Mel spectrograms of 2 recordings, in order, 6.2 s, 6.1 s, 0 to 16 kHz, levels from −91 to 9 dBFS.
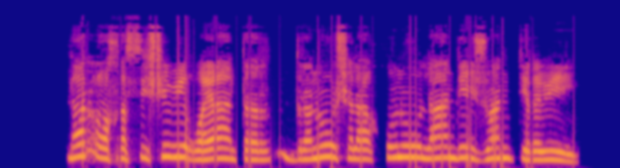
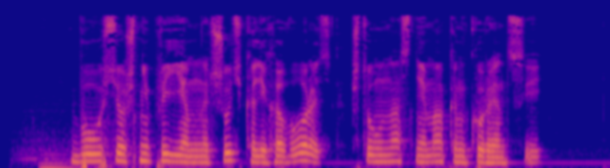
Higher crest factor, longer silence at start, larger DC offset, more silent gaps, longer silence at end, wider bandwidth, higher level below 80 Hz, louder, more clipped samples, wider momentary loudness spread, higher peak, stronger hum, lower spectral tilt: about the same, 18 dB vs 16 dB; first, 0.7 s vs 0.4 s; neither; neither; second, 0.4 s vs 0.7 s; about the same, 11 kHz vs 11.5 kHz; about the same, -50 dBFS vs -50 dBFS; first, -17 LUFS vs -31 LUFS; neither; second, 6 LU vs 10 LU; first, 0 dBFS vs -16 dBFS; neither; second, -4.5 dB/octave vs -6 dB/octave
